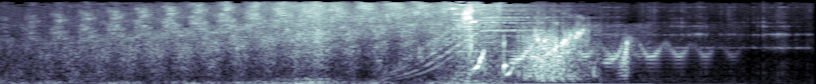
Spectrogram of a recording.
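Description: Animated logo sound effects: a noisy swell with several quick rising pitch glides that peak about two and a half seconds in, then die away, leaving faint high ringing tones.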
